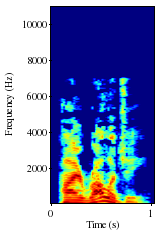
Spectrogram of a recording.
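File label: "pyrology", British English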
